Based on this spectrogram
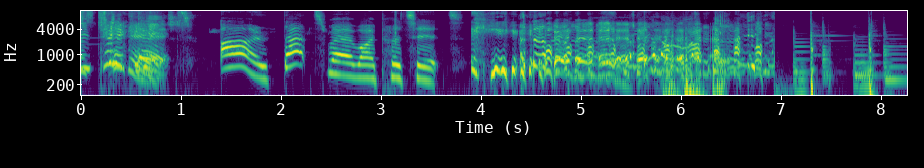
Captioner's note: all laugh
